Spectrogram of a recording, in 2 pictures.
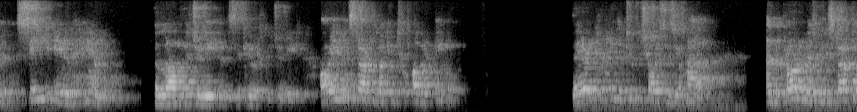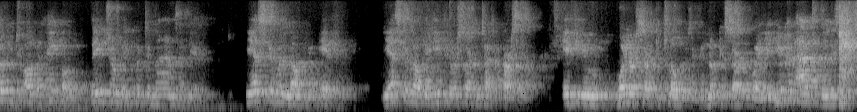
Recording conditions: poor sound quality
